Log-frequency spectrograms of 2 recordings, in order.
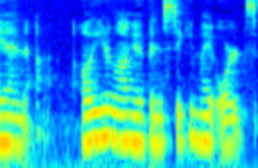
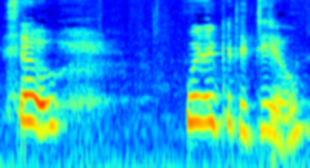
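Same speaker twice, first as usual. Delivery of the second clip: talking through a big yawn; words stretched by a yawn; 6 semitones higher, 10 dB louder than usual. Real, not acted. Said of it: "sorry I'm yawning".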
